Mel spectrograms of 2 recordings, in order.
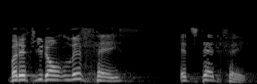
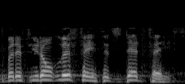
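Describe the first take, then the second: First: The phrase is spoken at a slower pace. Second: The phrase is spoken at a normal pace.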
